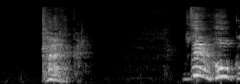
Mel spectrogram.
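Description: A man's voice: one short spoken utterance about half a second in, a pause, then his speech starting again near the end.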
